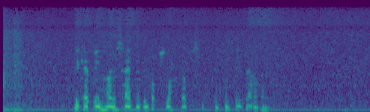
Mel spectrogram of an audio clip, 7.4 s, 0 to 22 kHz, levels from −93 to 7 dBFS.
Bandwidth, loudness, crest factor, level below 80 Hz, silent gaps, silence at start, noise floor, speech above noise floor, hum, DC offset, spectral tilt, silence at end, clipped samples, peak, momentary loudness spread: 16.5 kHz; -35 LUFS; 20 dB; -58 dBFS; none; 0.05 s; -54 dBFS; 21 dB; none; under 0.1%; -6 dB/octave; 0 s; under 0.1%; -16 dBFS; 21 LU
